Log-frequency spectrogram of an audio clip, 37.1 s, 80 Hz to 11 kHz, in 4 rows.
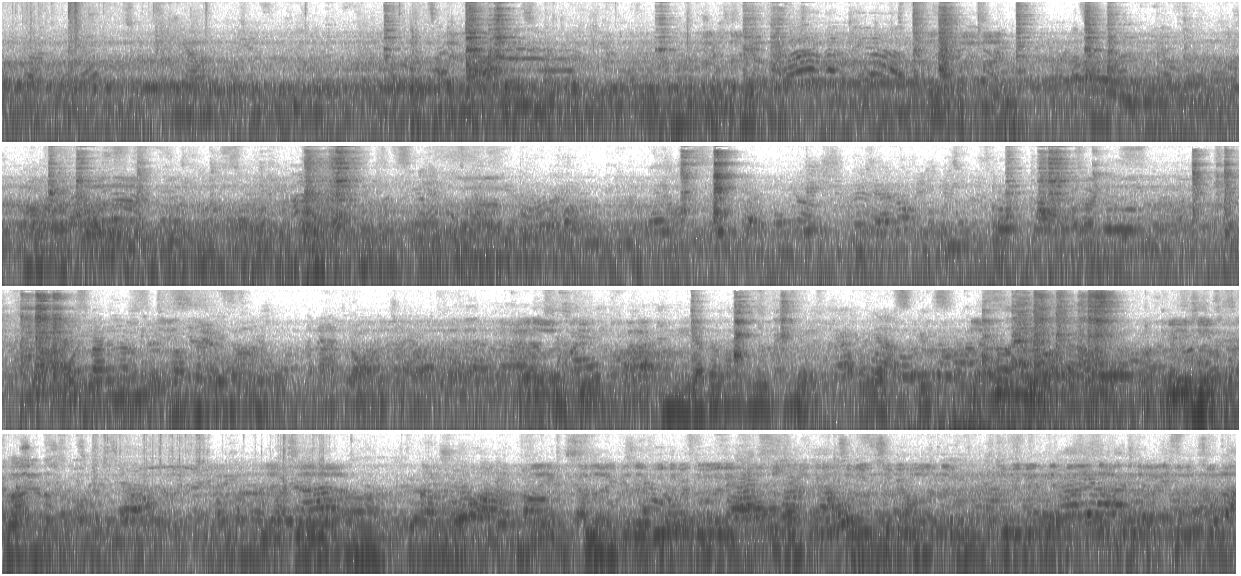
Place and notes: St. Gallen (CH), theatre canteen, soccer game
european soccer championship: germany vs. poland. recorded june 7, 2008. - project: "hasenbrot - a private sound diary"
Saint Gallen, Switzerland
